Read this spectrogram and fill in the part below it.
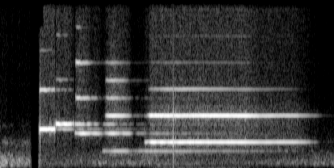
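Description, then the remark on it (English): A sequence of five clear, synth-like tones rises and falls in pitch. The fourth note drops lowest, and the fifth is held long and bright before fading out. A short low rumble comes first. The five tones are played on the talk radio show The Other Side of Midnight. “Play the five tones.”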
